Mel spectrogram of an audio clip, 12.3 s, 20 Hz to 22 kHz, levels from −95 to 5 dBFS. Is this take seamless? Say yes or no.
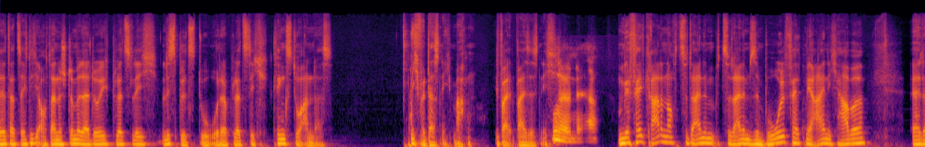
no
